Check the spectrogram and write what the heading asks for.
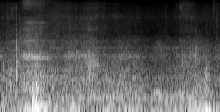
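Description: Steady low background hum, with a sharp click shortly after the start and a brief soft rustle just after it.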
